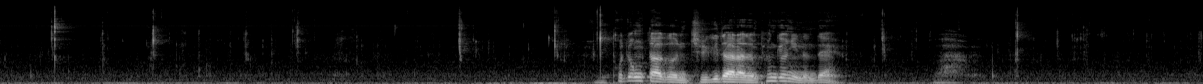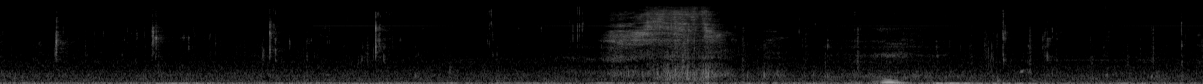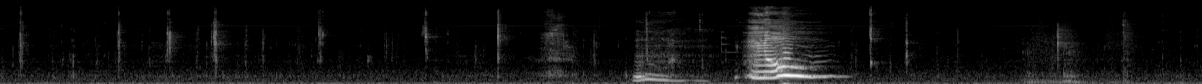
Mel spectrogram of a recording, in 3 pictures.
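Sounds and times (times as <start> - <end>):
chewing with wet mouth clicks: 0.0 - 6.2, 8.4 - 18.0, 21.7 - 30.4, 32.6 - 34.0.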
